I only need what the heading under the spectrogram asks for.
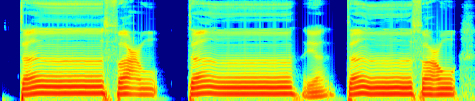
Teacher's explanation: Dibacanya dengan ditahan selama dua harakat disertai dengung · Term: ikhfa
